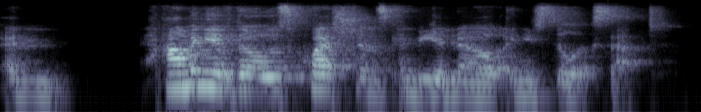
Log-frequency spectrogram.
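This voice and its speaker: In a room with audible echo, a woman talks at a fairly quick pace with a fairly high pitch, an animated tone and ordinary pitch variation. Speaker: music educator presenting at a conference. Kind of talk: conference workshop presentation. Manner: fast.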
